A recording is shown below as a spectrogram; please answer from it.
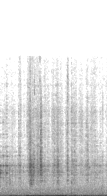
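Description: Lit lump charcoal tipped out of a chimney starter onto a camp oven lid, the coals tumbling and scraping in a quick run of clicks and rattles, over a steady low rumble of wind.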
